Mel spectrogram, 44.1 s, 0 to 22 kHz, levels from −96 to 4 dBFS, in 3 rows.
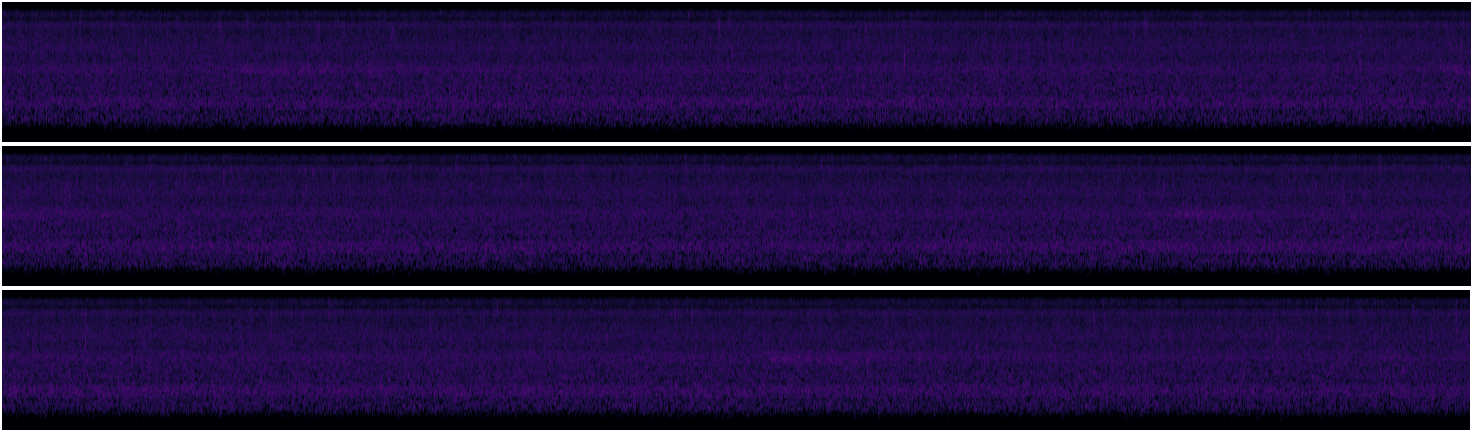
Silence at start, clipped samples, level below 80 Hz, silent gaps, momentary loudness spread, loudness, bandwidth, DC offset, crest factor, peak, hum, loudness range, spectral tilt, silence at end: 0 s; under 0.1%; under -90 dBFS; none; 0 LU; -62 LUFS; 18 kHz; under 0.1%; 22 dB; -42 dBFS; none; 0 LU; 4 dB/octave; 0 s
